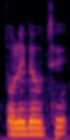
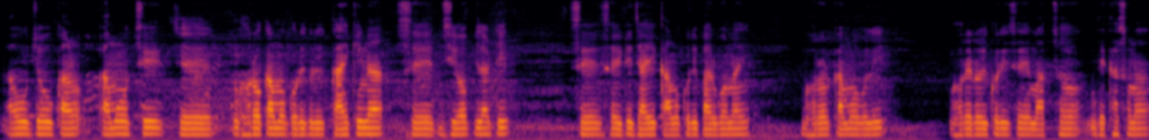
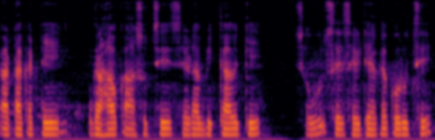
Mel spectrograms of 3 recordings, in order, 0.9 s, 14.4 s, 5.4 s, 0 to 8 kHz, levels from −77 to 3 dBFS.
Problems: none marked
